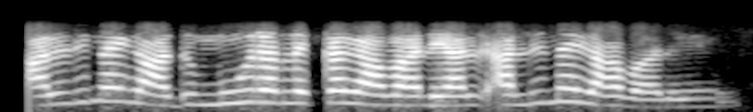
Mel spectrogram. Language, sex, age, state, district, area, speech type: Telugu, female, 45-60, Andhra Pradesh, Srikakulam, rural, conversation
